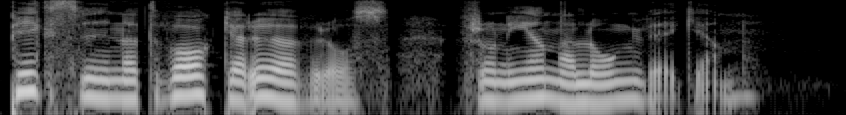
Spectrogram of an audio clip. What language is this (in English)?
Swedish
